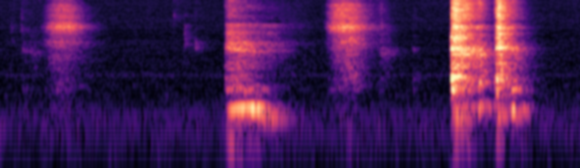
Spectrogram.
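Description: Breaths and throat-clearing hawks, then a sharp double cough with a wet, phlegmy quality: productive coughing and clearing of phlegm.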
